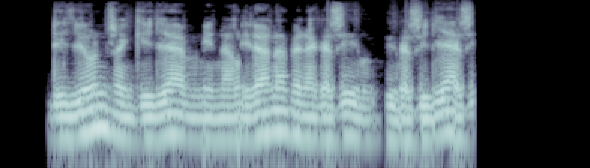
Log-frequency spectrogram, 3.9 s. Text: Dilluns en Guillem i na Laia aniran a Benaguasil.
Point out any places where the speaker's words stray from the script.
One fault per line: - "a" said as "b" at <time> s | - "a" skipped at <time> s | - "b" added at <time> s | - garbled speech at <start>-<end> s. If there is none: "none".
- "Laia" skipped at 1.6 s
- garbled speech at 2.6-3.2 s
